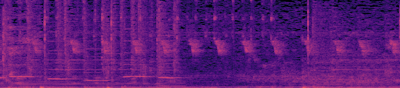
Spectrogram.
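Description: Soft background music with a few held high notes, then a run of short, evenly spaced chirps, over a steady low hum. A few faint clicks, likely mouse clicks, come through along with it.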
